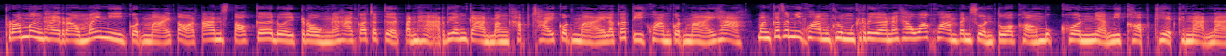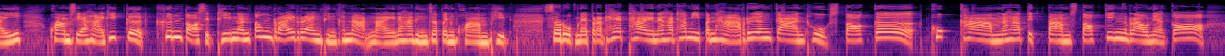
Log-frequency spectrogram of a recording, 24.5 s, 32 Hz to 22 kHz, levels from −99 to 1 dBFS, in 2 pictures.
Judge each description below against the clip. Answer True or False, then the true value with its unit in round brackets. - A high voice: True (210 Hz)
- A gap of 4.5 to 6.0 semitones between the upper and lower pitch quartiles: False (3.9 semitones)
